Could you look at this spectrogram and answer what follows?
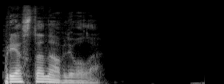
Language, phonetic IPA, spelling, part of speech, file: Russian, [prʲɪəstɐˈnavlʲɪvəɫə], приостанавливала, verb, Ru-приостанавливала.ogg
- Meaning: feminine singular past indicative imperfective of приостана́вливать (priostanávlivatʹ)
